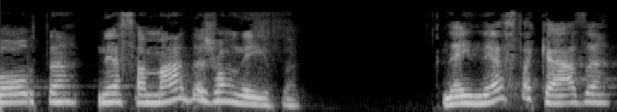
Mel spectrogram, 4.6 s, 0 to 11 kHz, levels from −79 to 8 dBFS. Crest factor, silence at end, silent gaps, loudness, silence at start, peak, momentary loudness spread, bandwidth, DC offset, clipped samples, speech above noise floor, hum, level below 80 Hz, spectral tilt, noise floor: 16 dB; 0.05 s; none; -19 LUFS; 0 s; -4 dBFS; 6 LU; 8 kHz; under 0.1%; under 0.1%; 57 dB; none; -60 dBFS; -6 dB/octave; -76 dBFS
